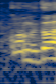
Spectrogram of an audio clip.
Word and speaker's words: Guangdong: Canton is the spelling the British went with when they first went to China and that's why the language is called Cantonese. Guangdong is the proper Mandarin pronunciation and official name.)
